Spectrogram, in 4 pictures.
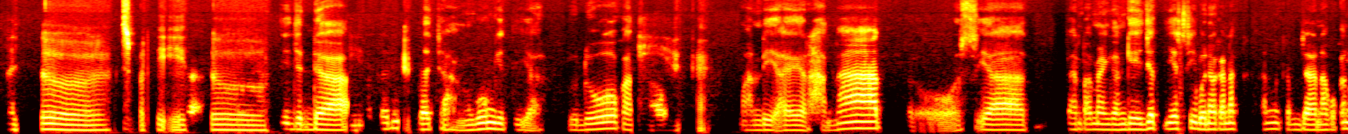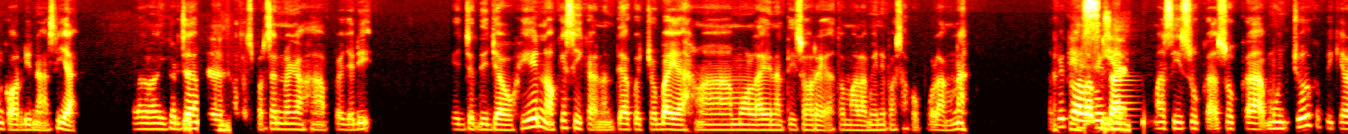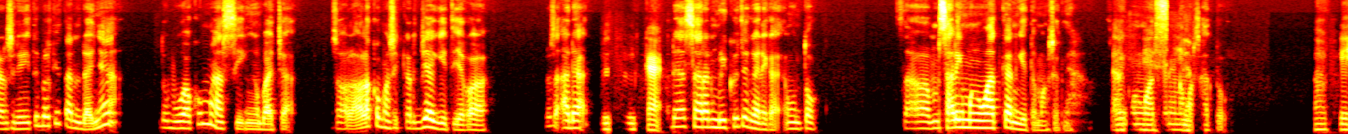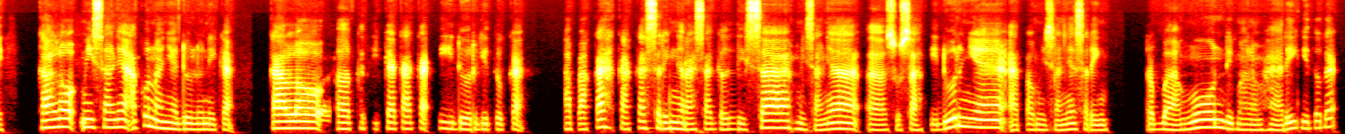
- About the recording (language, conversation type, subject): Indonesian, advice, Bagaimana cara menenangkan pikiran setelah hari yang sangat sibuk?
- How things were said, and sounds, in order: static; distorted speech; other background noise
